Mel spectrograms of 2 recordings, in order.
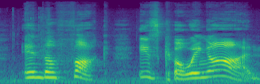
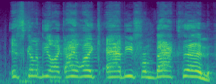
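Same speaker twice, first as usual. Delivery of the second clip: ordinary delivery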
